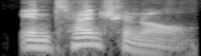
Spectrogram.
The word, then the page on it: intentional: American English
